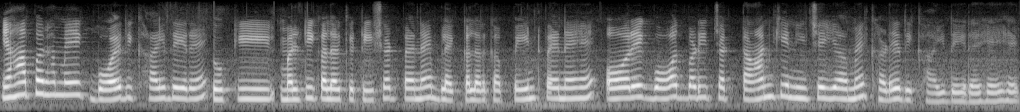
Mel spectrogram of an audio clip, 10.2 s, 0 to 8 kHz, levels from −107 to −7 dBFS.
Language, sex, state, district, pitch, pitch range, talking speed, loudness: Hindi, female, Uttar Pradesh, Gorakhpur, 245 Hz, 230-265 Hz, 210 wpm, -22 LUFS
